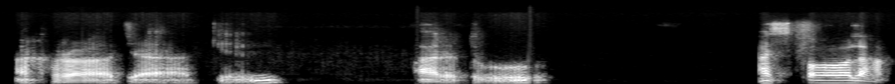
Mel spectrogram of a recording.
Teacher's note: ক তে টান হবে একালিফ এবং লাহা হাতে টান হবে এক আলিফ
